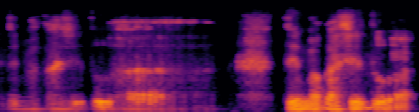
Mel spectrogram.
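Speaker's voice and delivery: hushed grateful whisper; whispered thanks. Shown as a demonstration. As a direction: breathe the thanks softly. (bisikan syukur pelan)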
